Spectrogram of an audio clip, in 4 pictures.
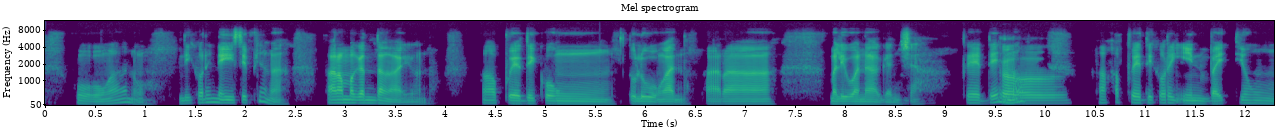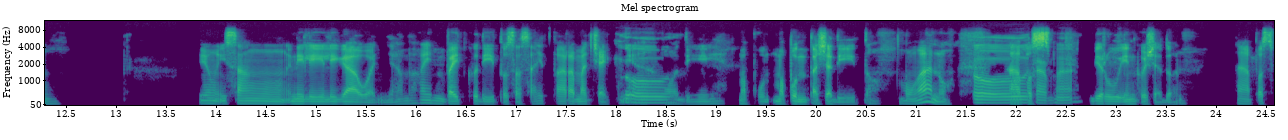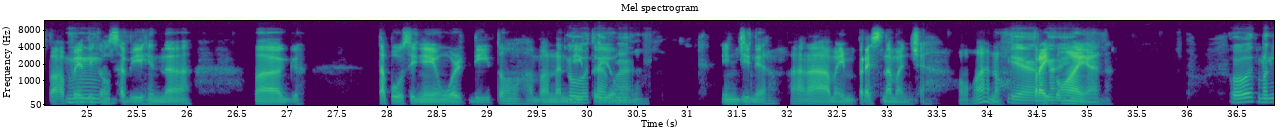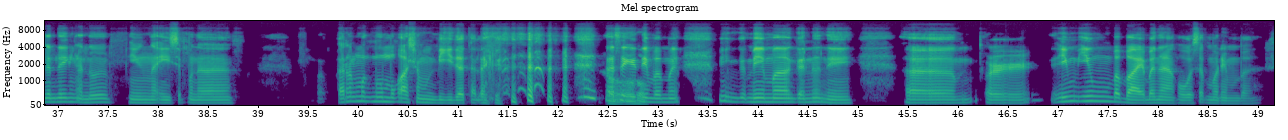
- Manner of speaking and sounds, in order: other background noise; laugh
- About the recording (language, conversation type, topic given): Filipino, advice, Paano ko muling maibabalik ang motibasyon ko sa aking proyekto?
